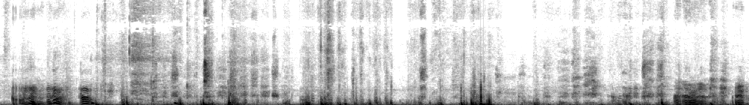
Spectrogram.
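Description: Japanese Chin dogs vocalizing and panting as they play-wrestle on cushions, with scuffling on the fabric throughout. A loud thump about six and a half seconds in.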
